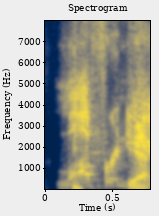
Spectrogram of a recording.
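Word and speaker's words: Lafrenière: another one from Alexis Lafreniere. There's another one you can work on. Great one. Lafreniere. Yeah, I was just helping. He's French.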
